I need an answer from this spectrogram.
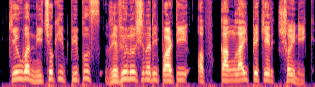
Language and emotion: Bengali, neutral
